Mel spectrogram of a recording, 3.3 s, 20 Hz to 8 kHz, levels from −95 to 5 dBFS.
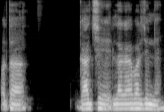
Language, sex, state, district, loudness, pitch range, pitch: Bengali, male, West Bengal, Malda, -16 LUFS, 115-125 Hz, 120 Hz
